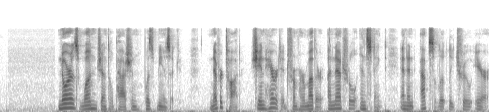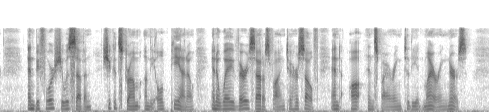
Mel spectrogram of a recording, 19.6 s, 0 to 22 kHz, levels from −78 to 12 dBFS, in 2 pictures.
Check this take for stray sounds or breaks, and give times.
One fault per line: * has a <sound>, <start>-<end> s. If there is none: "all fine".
all fine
